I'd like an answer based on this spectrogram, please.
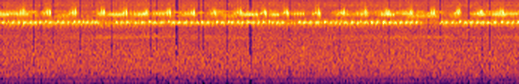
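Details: Crickets chirping on a warm summer night: a steady high ringing tone with sharper pulsed chirps above it, repeating about three to four times a second, over a soft hiss of background night noise.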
